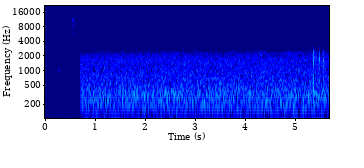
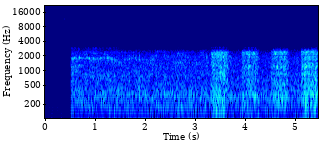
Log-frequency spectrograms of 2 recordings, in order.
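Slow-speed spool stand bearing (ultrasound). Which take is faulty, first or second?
second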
